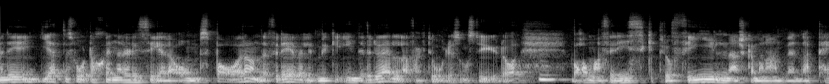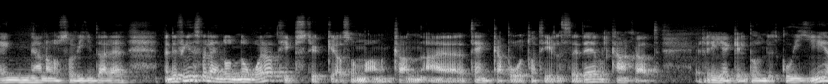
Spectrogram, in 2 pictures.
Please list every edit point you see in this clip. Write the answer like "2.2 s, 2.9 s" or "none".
none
